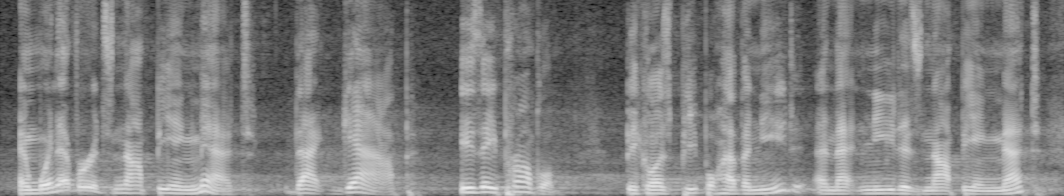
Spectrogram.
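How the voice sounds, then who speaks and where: With an American accent, a man talks at a fairly slow pace and fairly high pitch with ordinary pitch variation, amid noticeable background noise. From United States. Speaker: company CEO. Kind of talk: conference panel talk. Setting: stage with audience.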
